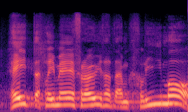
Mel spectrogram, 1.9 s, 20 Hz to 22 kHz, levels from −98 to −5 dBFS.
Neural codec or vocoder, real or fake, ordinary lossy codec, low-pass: autoencoder, 48 kHz, 128 numbers a frame, DAC-VAE, trained on Japanese speech; fake; none; 14.4 kHz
